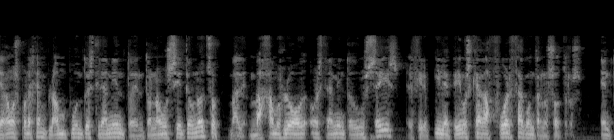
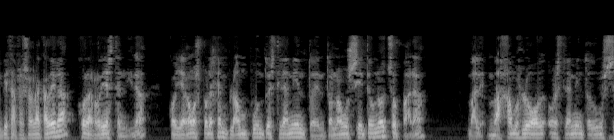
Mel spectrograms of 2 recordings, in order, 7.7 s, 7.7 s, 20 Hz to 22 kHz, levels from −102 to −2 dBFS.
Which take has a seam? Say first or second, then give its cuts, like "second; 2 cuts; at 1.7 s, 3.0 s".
first; 2 cuts; at 2.7 s, 5.3 s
